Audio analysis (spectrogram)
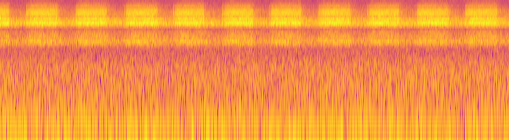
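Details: A cricket in a sunset pine forest repeats shrill pulsed chirps at a regular pace of about two per second, recorded in realtime XY stereo with quiet background ambience.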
